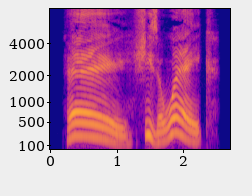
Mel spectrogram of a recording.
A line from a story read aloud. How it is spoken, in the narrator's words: drawled the caretaker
